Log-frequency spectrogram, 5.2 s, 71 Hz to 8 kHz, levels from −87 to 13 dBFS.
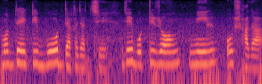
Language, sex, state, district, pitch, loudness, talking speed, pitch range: Bengali, female, West Bengal, Kolkata, 220 Hz, -17 LUFS, 150 wpm, 200-230 Hz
